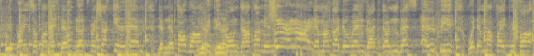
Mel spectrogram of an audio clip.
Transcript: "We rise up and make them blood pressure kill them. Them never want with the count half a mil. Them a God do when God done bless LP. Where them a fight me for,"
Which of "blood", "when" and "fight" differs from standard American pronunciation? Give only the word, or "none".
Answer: none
